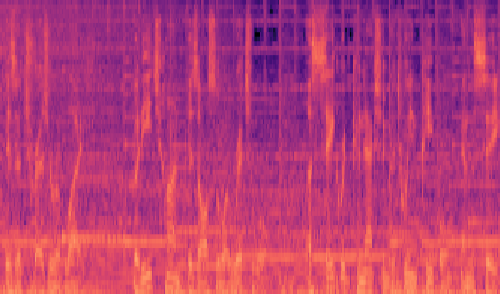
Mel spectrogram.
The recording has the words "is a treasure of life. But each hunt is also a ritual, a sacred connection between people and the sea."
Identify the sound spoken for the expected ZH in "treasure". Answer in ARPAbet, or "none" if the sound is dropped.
ZH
